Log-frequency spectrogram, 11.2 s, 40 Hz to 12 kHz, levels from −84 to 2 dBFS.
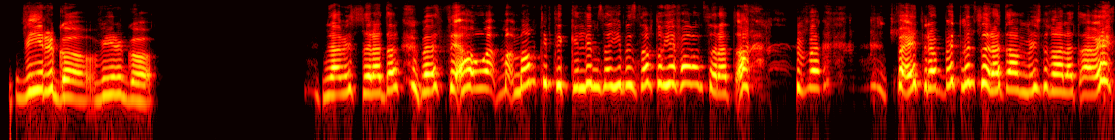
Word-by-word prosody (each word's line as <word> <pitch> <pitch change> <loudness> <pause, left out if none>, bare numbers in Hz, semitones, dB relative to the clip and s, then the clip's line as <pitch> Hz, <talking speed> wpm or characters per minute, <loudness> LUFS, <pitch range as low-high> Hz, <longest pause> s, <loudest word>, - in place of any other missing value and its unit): Virgo 235 -4 0
،Virgo. 235 -5 -3 1.7
لا 255 +2 +2
مش 315 - -6
سرطان، 275 +3 +1 0.2
بس 305 +3 +1
هو 330 0 +3 0.2
م - - -11
مامتي 405 +4 0
بتتكلّم 380 -1 -1
زيي 360 +1 -1
بالضبط 385 +2 -1
وهي 400 0 +3
فعلًا 395 0 +2
سرطان، 285 -1 0 0.5
ف 340 0 -5 0.9
فأتربّيت 360 +1 +2
من 415 +1 0
سرطان 315 -6 +2
مش 335 +4 -5
غلط 290 -4 -1
أوي. 260 0 +3
325 Hz, 120 wpm, -22 LUFS, 275-375 Hz, 1.7 s, هو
